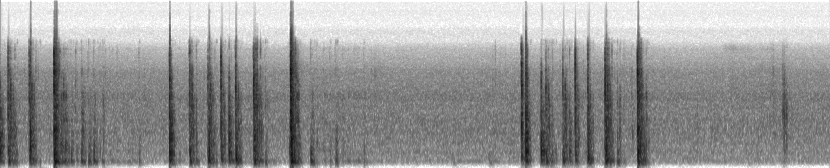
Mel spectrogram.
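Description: Computer keyboard typing: three quick runs of key clicks separated by short pauses, with one last faint keystroke near the end.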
